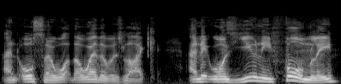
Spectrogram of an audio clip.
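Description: A man's voice: fairly low pitch, lively intonation, moderate pace, a little mellow, dry recording, lightly acted. A man voicing an aggrieved working-class lorry driver in an audiobook, ranting with emphatic, darkly insistent indignation. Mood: snarling, insistent. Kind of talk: audiobook character voice.

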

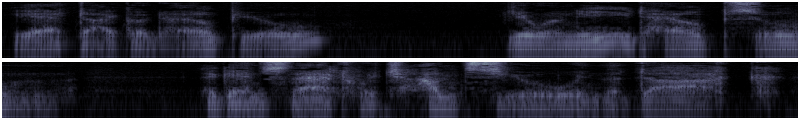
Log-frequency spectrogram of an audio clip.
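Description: An immense old dragon from a fantasy storybook speaks through a male reader in a rock-bottom, dry voice. The delivery is slow and hushed, thick with breath and husk, with a sly, taunting patience. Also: a bass voice, big pitch swings, vocal fry, breathy edge, exaggerated voice. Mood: tempting, probing. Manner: slow, quiet, deliberate. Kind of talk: audiobook fantasy character voice.

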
